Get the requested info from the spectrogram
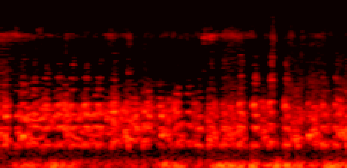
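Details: Several farm-raised Northern bobwhite quail making soft, contented chattering calls after being given fresh kale and greens; a dense mix of short chirps and clucks overlapping continuously, with low rumbling background noise.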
